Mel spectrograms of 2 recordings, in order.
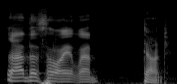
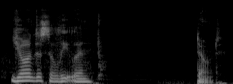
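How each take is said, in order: First: It is said in a put-on character voice. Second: It is said in the speaker's ordinary voice.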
